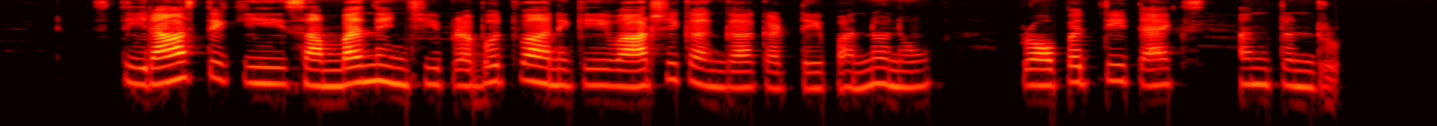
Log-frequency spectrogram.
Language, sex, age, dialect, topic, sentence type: Telugu, female, 36-40, Telangana, banking, statement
